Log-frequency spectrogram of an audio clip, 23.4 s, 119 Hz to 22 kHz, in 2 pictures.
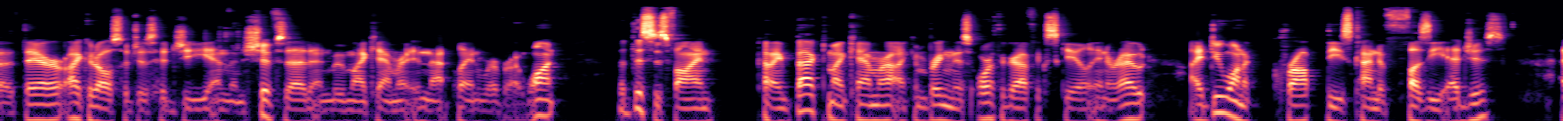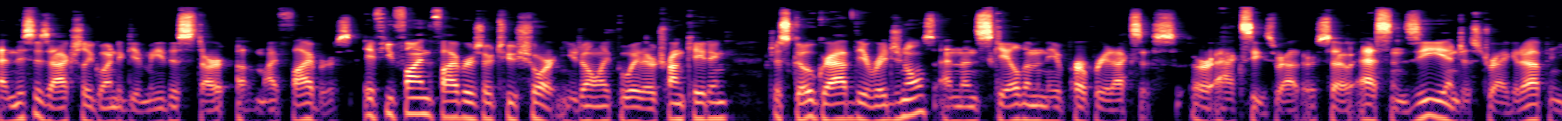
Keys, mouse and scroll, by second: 1.0 g, 5.4 click, 6.3 click, 11.3-12.1 scroll up 3, 13.6-14.0 scroll down 6, 14.1-14.5 scroll up 4, 16.4-17.1 scroll down 8, 17.1 middle click, 17.6-18.3 scroll down 1, 18.3 scroll down 1, 18.5 click, 19.1 middle click, 21.8 s.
